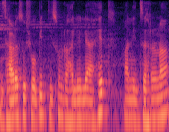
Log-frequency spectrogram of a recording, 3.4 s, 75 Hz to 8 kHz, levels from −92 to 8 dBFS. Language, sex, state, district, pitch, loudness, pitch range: Marathi, male, Maharashtra, Gondia, 120 Hz, -21 LUFS, 115-130 Hz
